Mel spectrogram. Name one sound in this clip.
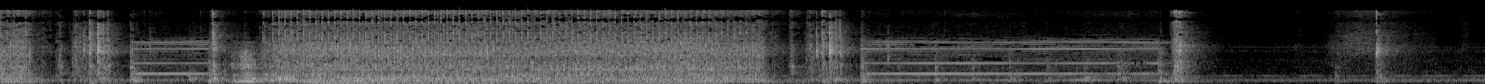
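An industrial sewing machine's clamp frame clunks.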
